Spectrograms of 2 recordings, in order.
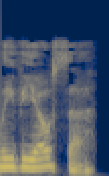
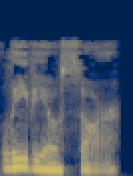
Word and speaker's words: Leviosa: It is Levi OSA, not Leiosaur.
